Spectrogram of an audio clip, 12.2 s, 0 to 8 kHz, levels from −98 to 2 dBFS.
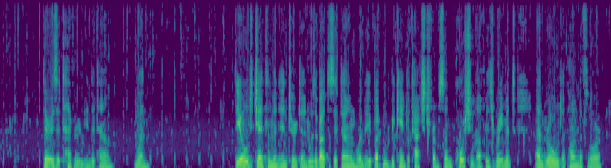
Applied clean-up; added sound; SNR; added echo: classical method spectral subtraction.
